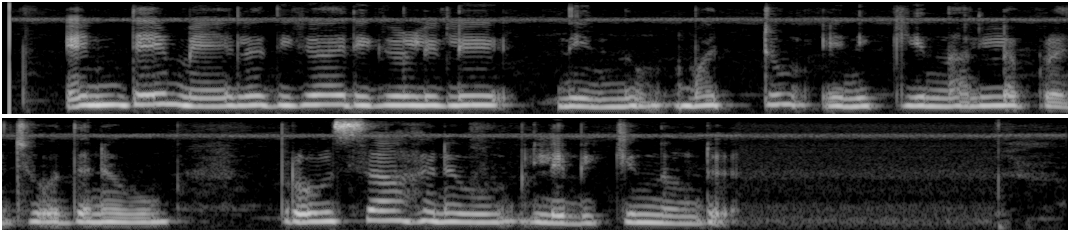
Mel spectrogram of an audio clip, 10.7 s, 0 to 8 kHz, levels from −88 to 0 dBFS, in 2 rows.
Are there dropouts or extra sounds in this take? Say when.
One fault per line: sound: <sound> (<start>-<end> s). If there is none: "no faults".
no faults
